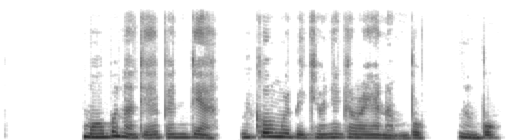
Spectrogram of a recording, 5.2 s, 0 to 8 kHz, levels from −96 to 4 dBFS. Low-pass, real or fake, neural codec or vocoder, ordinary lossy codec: 7.2 kHz; real; none; none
